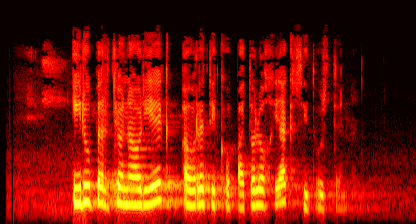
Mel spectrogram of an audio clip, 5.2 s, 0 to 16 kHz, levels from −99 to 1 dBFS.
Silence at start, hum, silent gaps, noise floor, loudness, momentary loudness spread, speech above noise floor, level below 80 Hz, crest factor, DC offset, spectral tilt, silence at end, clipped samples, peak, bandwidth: 0.9 s; none; none; -66 dBFS; -23 LUFS; 13 LU; 44 dB; -74 dBFS; 22 dB; under 0.1%; -5.5 dB/octave; 1.15 s; under 0.1%; -2 dBFS; 10 kHz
